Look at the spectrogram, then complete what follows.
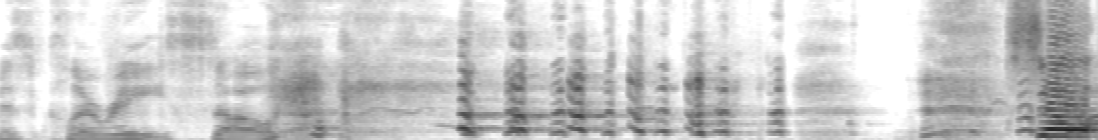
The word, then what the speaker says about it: Clarice: And her name is Clarice, rhymes with Paris. Before I met her, I was calling her Clarice from that movie.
